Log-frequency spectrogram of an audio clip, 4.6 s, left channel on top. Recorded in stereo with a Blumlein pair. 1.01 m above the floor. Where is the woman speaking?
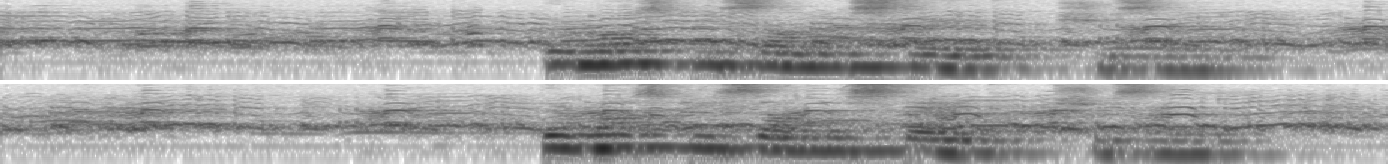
50° right, 1.9 m.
